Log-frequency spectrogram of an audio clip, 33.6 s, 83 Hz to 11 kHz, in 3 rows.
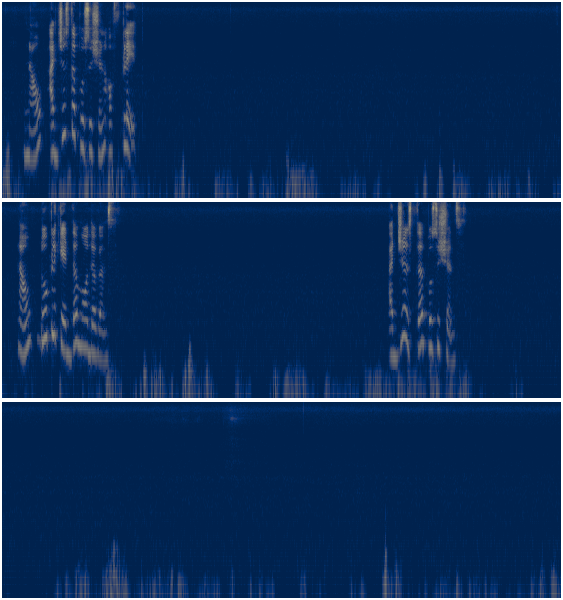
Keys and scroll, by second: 0.8 g, 1.1 z, 2.2 g, 2.4 x, 4.1 Tab, 6.1 g, 6.3 z, 8.3 i, 9.2 Tab, 12.8 7, 14.3 g, 14.4 y, 15.3 shift+d, 15.5 y, 16.8-20.8 typing, 21.9 g, 22.0 y, 22.9 shift+d, 23.1 y, 24.5 g, 24.7 y, 27.3-30.1 typing, 31.3 g, 31.7 x.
